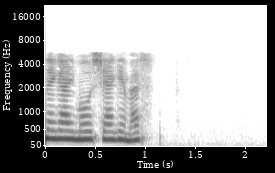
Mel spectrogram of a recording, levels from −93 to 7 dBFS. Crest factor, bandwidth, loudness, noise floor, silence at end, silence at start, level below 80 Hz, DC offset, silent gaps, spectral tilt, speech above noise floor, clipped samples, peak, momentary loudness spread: 14 dB; 5.6 kHz; -32 LUFS; -78 dBFS; 1.2 s; 0 s; -80 dBFS; under 0.1%; none; -4.5 dB/octave; 47 dB; under 0.1%; -20 dBFS; 9 LU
